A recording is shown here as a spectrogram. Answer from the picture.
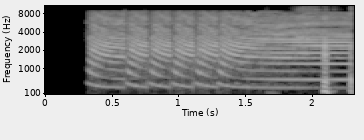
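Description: Air-horn sound effect: one long, many-toned blast that starts about a third of a second in, drops in pitch at first and then holds steady.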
